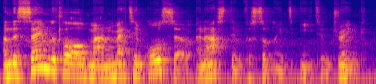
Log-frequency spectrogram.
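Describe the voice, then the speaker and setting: A young man reading stories aloud on a livestream in a casual, expressive way, swearing and breaking off with joking asides. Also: medium pitch, fast, slight background noise. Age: young adult. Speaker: livestream host reading fairy tales aloud. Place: small bedroom. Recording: roomy echo of a small room.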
